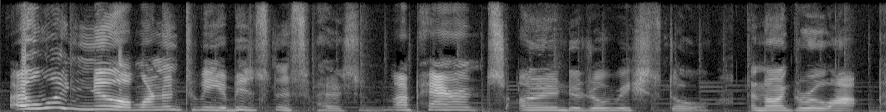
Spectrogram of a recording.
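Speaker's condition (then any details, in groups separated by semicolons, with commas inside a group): Athetoid cerebral palsy; voice slightly affected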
